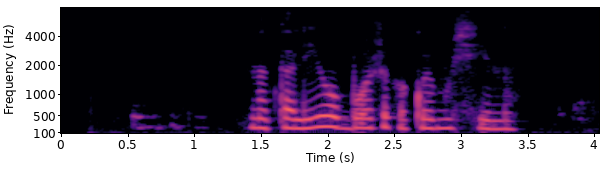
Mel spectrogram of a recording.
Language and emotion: Russian, neutral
